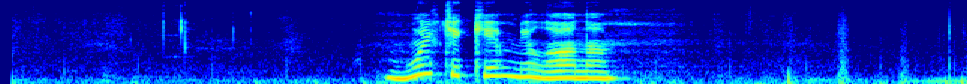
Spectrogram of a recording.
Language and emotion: Russian, neutral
